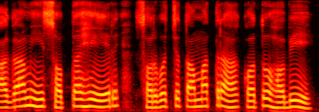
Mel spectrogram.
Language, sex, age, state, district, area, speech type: Bengali, male, 18-30, West Bengal, Bankura, rural, read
